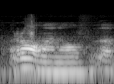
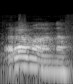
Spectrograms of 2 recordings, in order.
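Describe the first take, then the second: First: The first vowel is a clear 'o' sound. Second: The first vowel sounds like an 'a'. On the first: This is the usual Italian way. "in genere in italiano eh, pronunciamo Romanov" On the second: This is the original Russian way. "ma di fatto in russo si dice Ramanov"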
